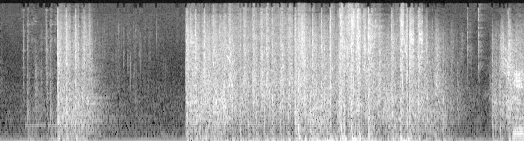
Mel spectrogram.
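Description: Rapid gunfire in an esports match of a video game: bursts of automatic fire and a fusillade of shots, loud and close, with a brief lull before a dense stretch of overlapping shots.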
